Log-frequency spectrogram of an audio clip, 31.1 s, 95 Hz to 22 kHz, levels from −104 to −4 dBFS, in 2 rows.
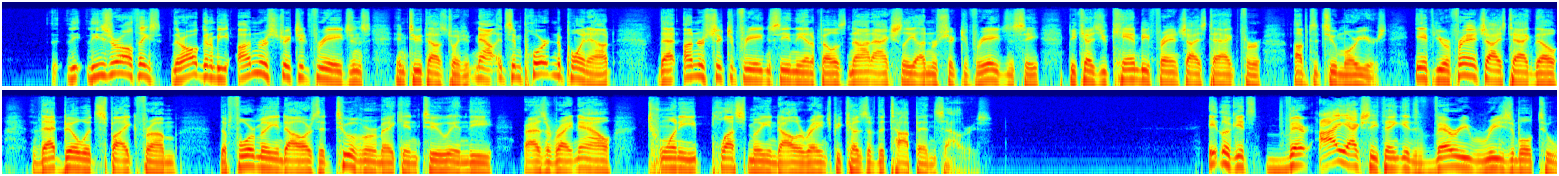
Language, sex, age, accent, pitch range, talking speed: English, male, 40-59, American, 100-140 Hz, 185 wpm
